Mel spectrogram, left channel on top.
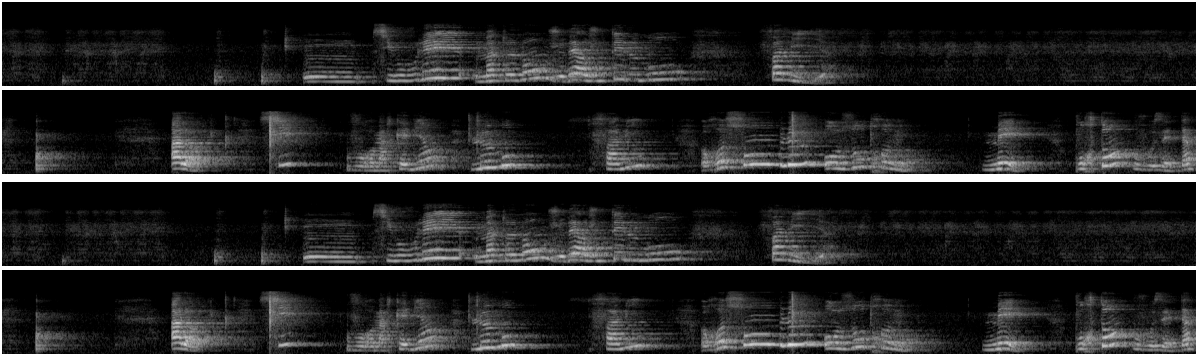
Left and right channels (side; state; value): both; normal; correlation 0.61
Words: Si vous voulez, maintenant, je vais ajouter le mot famille. Alors, si vous remarquez bien, le mot famille ressemble aux autres mots. Mais pourtant, vous êtes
